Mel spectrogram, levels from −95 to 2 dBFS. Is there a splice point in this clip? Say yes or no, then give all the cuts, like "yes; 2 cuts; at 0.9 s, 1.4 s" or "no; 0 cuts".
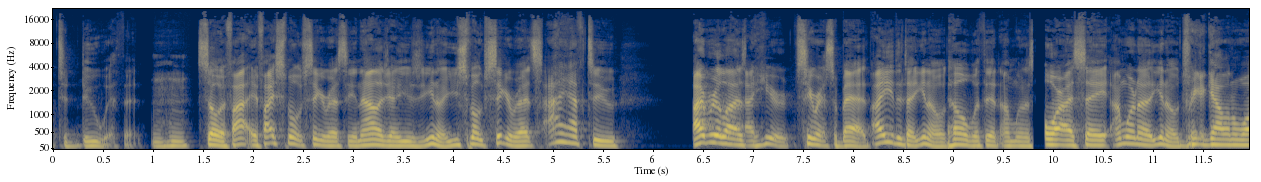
yes; 6 cuts; at 4.9 s, 6.9 s, 8.2 s, 8.5 s, 9.0 s, 9.8 s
